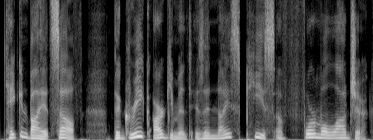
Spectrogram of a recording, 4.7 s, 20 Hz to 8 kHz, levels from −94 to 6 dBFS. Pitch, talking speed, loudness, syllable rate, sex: 165 Hz, 165 wpm, -17 LUFS, 4.9 syllables/s, male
